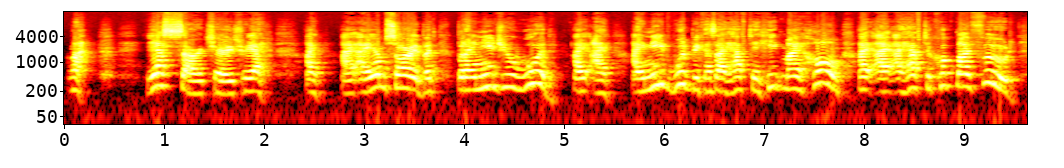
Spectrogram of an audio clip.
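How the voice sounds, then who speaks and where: A woman's voice: a little high, moderate pace, lightly acted. A woman storyteller playing a timid, apologetic woodcutter who stammers and hesitates. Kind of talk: live folktale storytelling.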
